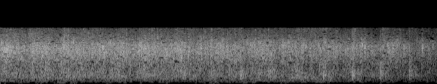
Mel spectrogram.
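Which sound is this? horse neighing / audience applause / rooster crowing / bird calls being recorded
audience applause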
